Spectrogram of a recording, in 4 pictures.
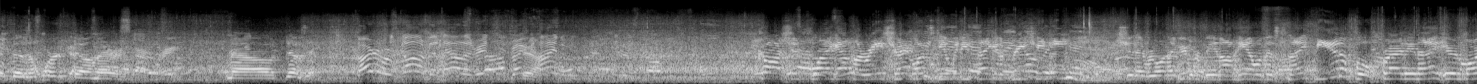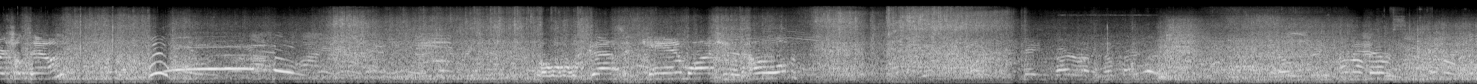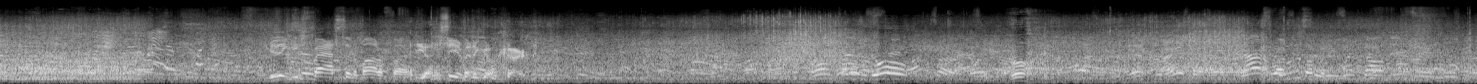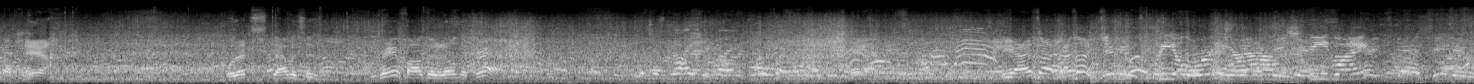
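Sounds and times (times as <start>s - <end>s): people talking: 0.0s - 59.0s
race car engines droning: 0.0s - 59.0s.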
